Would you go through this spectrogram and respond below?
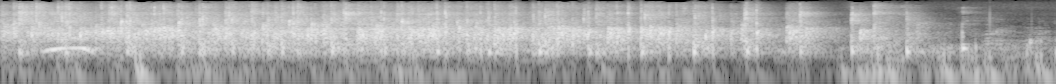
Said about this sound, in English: And a round of applause.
